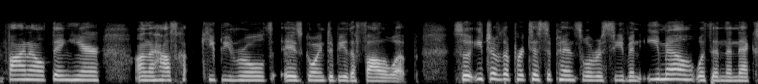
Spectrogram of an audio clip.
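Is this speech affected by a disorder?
No.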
